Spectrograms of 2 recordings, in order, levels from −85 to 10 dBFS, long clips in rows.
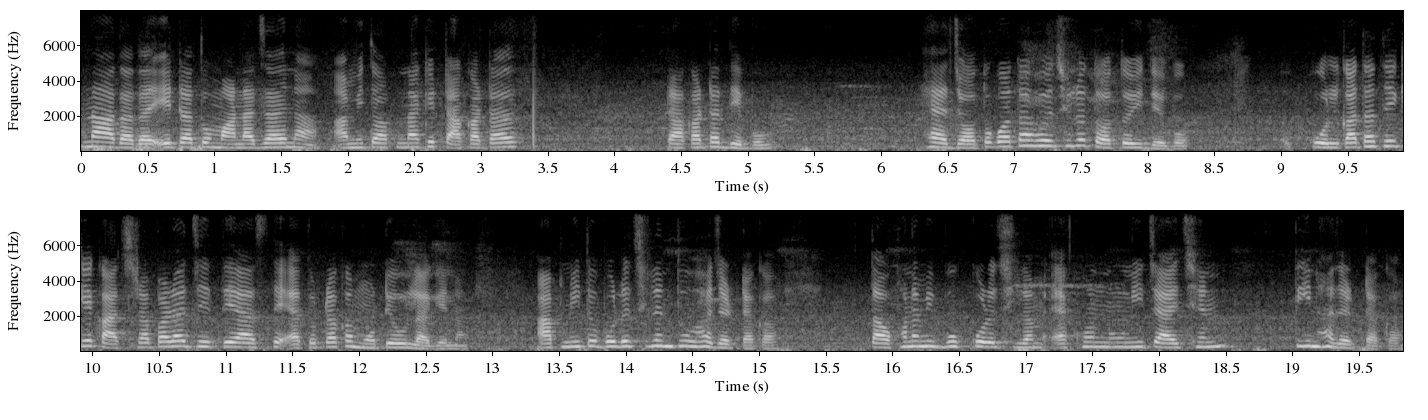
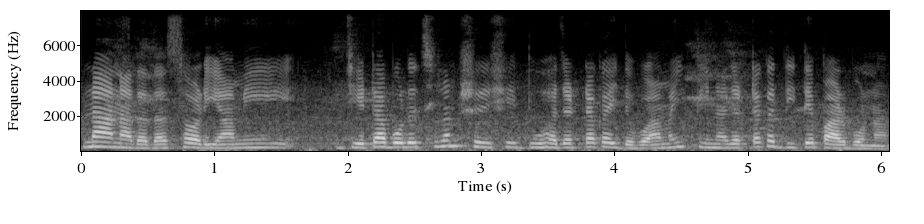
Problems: constant background noise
